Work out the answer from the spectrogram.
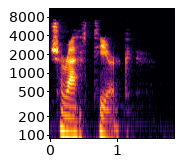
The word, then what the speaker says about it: Sharathtirk: name is Sharathtirk, and they pronounce it Sharathtirk. So more emphasis on the first syllable, Sharathtirk, but pretty similar, not so bad.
